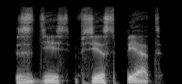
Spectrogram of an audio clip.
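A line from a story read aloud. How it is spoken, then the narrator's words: Angry hiss. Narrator (Russian): Злобно прошипел олейник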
